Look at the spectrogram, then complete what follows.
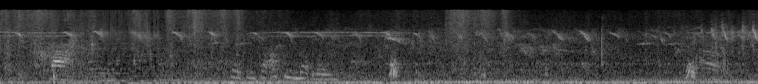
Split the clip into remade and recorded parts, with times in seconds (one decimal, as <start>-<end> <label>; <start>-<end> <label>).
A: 0.0-1.0 recorded; 1.0-1.6 remade; 1.6-7.6 recorded

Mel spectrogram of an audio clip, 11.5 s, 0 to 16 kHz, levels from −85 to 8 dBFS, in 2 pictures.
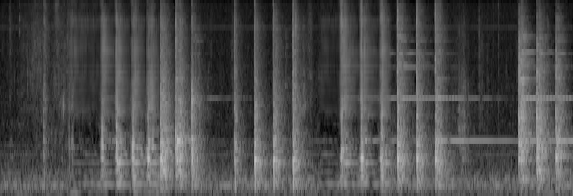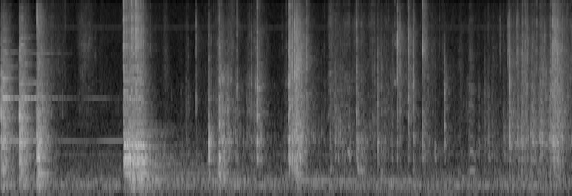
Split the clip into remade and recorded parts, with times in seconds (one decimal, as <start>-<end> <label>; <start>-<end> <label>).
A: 0.0-0.7 recorded; 0.7-1.6 remade; 1.6-3.2 recorded; 3.2-3.9 remade; 3.9-11.5 recorded

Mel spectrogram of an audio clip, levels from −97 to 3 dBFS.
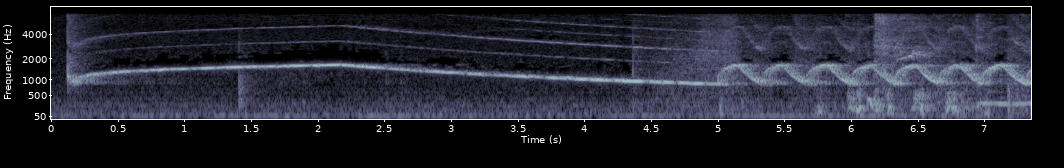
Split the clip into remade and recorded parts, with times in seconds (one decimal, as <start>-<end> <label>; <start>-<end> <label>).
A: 0.0-7.4 remade

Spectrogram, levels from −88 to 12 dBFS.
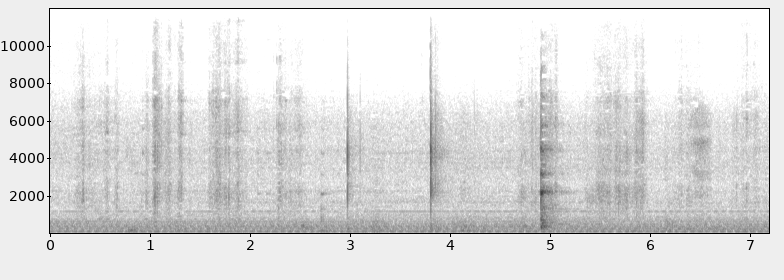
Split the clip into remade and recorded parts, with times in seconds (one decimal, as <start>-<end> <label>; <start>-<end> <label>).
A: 0.0-0.5 recorded; 0.5-1.2 remade; 1.2-2.3 recorded; 2.3-2.9 remade; 2.9-4.6 recorded; 4.6-6.1 remade; 6.1-7.2 recorded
